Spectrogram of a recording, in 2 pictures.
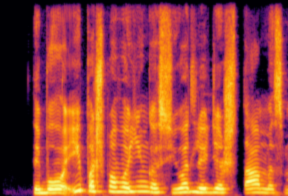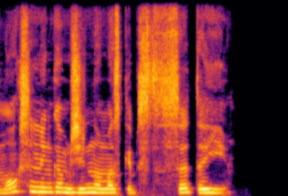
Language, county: Lithuanian, Kaunas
